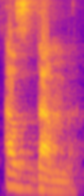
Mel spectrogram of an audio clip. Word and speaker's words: SDAM: ce dame aux dames c'est un mot arabe qui venait de mon père justement et qui se prononce asdam asdhom ça veut dire marcher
